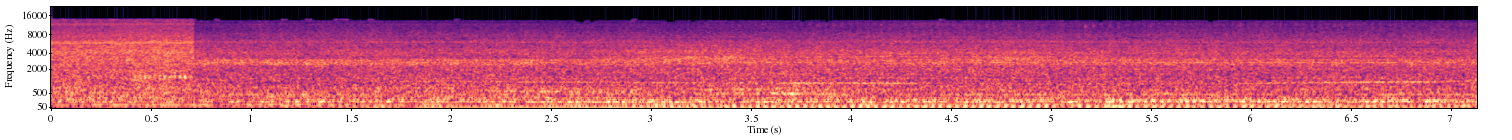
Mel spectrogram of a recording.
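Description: Factory machinery noise from a paper-tube production line. After a cut at under a second in, the engine of an LPG-fuelled forklift runs steadily as it drives through the hall.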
